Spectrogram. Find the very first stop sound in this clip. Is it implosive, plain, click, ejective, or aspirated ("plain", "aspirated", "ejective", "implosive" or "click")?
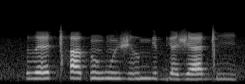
click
